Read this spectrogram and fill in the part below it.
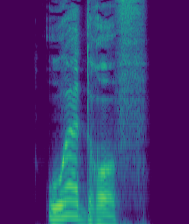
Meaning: a small town in Thuringia
- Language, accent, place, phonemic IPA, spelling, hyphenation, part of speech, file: German, Germany, Berlin, /ˈoːɐ̯dʁʊf/, Ohrdruf, Ohr‧druf, proper noun, De-Ohrdruf.ogg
